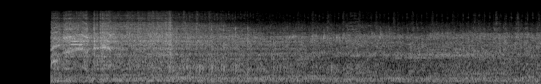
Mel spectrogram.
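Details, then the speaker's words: 2017 Toyota Corolla 2NZ engine that lost power while driving: thin, hissy, uneven idle with no solid low beat; two cylinders dead, later traced to a blown head gasket. "गाड़ी का sound भी अजीब सा आ रहा है और गाड़ी pressure भी नहीं ले रही भाग भी नहीं रही और हमने यहां देखा तो दो सिलेंडर इसके काम नहीं कर रहे"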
